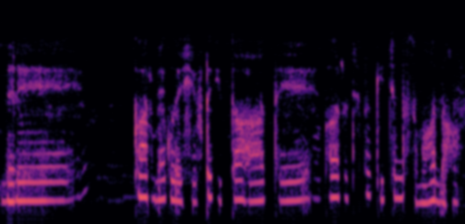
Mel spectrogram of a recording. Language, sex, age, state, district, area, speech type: Dogri, female, 18-30, Jammu and Kashmir, Udhampur, rural, spontaneous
